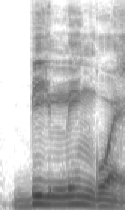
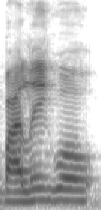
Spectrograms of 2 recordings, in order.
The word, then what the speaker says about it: Bilingue: bilingue. So all this time I've been calling it black and bilingual. Yeah, Black, Brown, and Bilingue. Bilingue is how you say bilingual in Spanish.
